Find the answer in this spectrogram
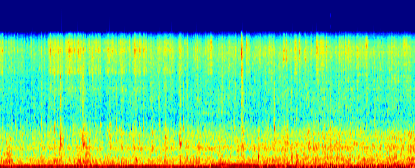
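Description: Race car's engine running at low speed, heard from inside the cabin, with light knocks and rattles from the car. The engine note steps up slightly about four seconds in.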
